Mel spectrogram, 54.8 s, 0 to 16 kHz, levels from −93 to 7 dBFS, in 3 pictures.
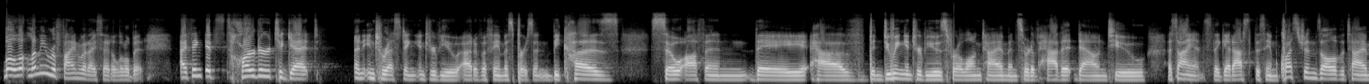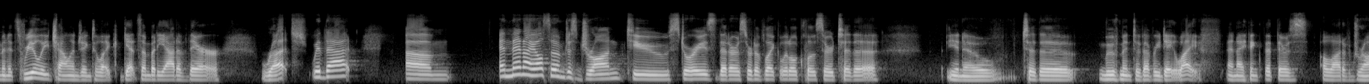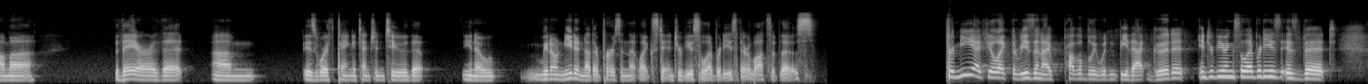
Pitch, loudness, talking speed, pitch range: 145 Hz, -19 LUFS, 165 wpm, 135-175 Hz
